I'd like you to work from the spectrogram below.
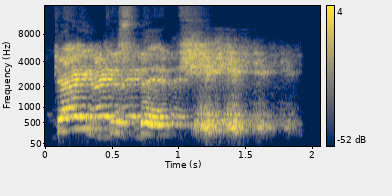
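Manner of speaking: high, loud, drawn-out yell; yelled quote, stretched out; mock yell. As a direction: holler it out slowly in mock outrage.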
